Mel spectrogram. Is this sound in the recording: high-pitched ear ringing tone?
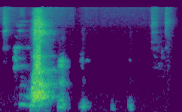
no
